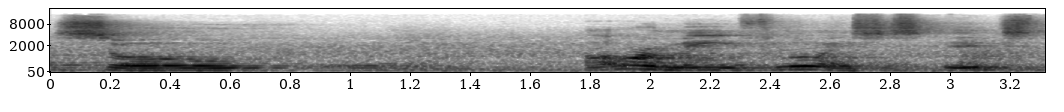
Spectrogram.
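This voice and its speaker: A Brazilian accent with ordinary pitch variation, amid audible room echo and noticeable background noise. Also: man. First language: Portuguese. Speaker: punk rock musician. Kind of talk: interview. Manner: halting.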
